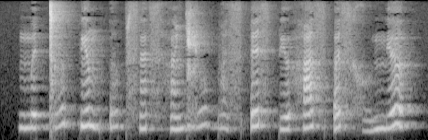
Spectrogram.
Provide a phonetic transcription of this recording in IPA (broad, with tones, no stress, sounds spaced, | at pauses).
m ɪ˨˦ ɡ͡ǀ ə̤˧˥˧ pʲ ə̃˧˥˧ b ʔ ə̤˧˥˧ b s ə̃˨˦ s h ə̃˨˦ d͡ʑ o̤˧˥˧ b a̤˨˦ s ʔ ɪ˧˥˧ s pʲ ʊ˨˦ h a˧˥˧ s ʔ ə˧˥˧ s x o̤˨˦ mʲ ə˧˥˧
